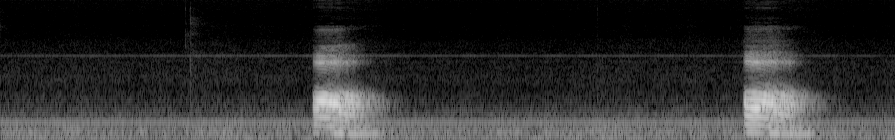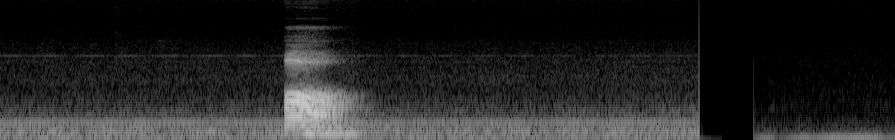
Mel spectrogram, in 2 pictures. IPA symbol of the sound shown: ɑ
